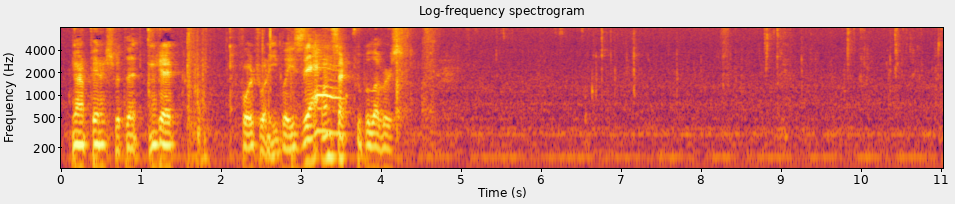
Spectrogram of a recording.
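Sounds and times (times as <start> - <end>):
chewing mouth clicks: 6.2 - 7.3.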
